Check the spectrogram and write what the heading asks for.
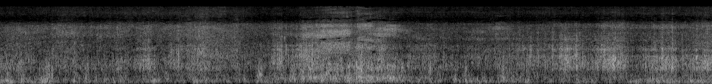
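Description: Skis sliding and scraping over packed snow on a downhill run, mixed with wind buffeting the microphone; the hiss grows louder for about a second, three seconds in.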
